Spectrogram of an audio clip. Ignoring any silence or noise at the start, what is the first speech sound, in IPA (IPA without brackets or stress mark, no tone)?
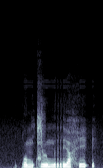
p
